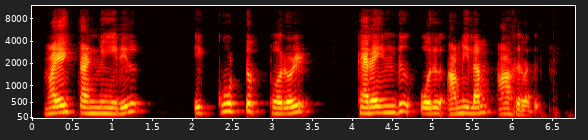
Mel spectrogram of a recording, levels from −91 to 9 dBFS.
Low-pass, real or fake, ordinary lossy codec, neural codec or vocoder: 10.8 kHz; fake; AAC, 64 kbps; codec, 44.1 kHz, 3.4 kbps, Pupu-Codec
